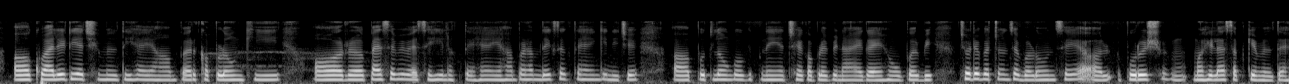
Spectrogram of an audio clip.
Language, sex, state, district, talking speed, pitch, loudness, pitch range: Hindi, female, West Bengal, Purulia, 215 wpm, 215 Hz, -17 LUFS, 210-225 Hz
